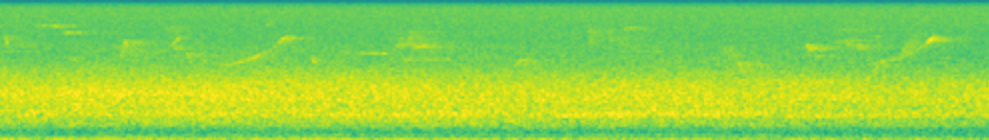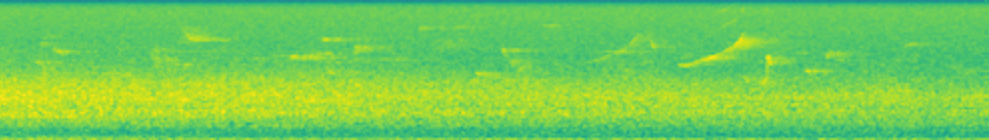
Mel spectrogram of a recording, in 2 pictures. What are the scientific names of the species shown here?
Dumetella carolinensis, Cardinalis cardinalis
